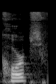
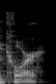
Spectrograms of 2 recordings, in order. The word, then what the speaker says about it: Corps: week which is against corpse rules core rules like Army core core sorry wait they stuck on corpse don't they know they calm cool the P is silent it's a weird French thing I think it's a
